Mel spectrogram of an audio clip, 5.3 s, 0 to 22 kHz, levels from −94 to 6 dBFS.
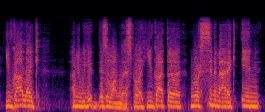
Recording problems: distortion; slight; 10 dB below the speech
garbled, watery; slightly; nothing above 10.5 kHz

